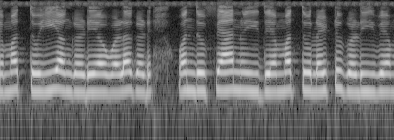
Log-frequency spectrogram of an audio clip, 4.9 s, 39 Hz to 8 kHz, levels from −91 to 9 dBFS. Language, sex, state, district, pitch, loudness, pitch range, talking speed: Kannada, female, Karnataka, Bidar, 245 Hz, -14 LUFS, 240-255 Hz, 120 wpm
